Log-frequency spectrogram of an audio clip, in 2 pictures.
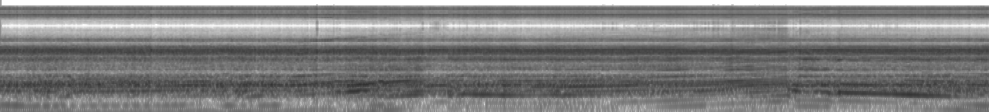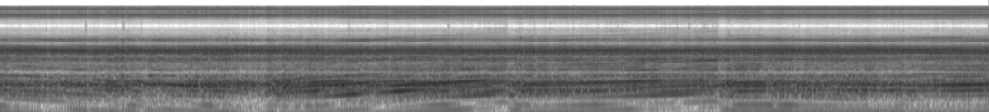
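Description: Motorcycle engine running at road speed, its pitch rising and falling again and again as the bike accelerates, eases off and changes gear, over steady wind and road noise.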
